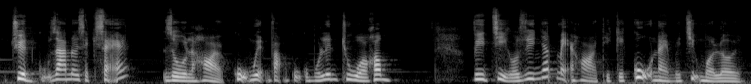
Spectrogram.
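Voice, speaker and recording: A woman narrating a ghost story in a casual, chatty way, speaking directly to her listeners with folksy asides. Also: medium pitch.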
